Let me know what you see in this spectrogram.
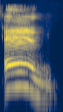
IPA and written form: æn (an)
